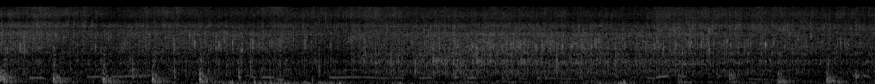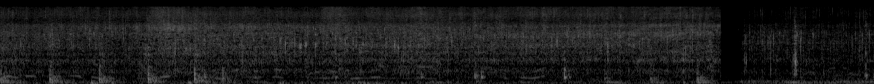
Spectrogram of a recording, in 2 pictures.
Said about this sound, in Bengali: মাছের একটা দিক আমার ভাজা হয়ে গেছে আমি উল্টে দেব অপর দিকটা ভাজার জন্যে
